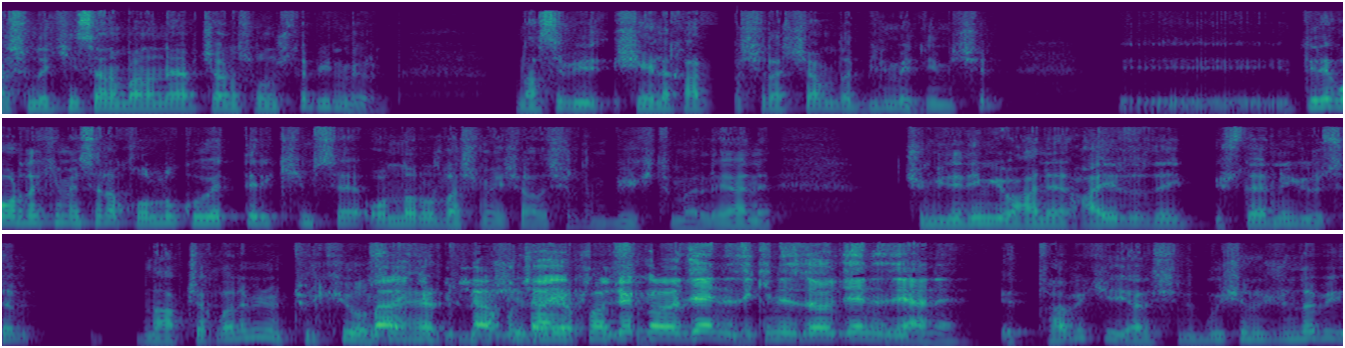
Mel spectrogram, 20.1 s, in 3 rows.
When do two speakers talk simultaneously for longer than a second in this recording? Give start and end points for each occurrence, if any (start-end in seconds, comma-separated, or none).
15.2-16.7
